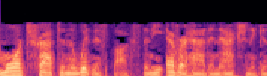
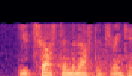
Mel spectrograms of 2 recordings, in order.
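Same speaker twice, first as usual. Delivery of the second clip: ordinary delivery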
